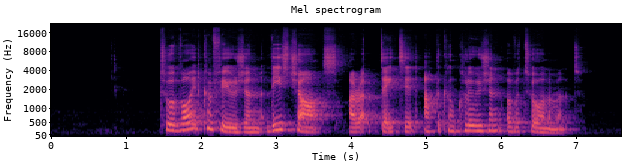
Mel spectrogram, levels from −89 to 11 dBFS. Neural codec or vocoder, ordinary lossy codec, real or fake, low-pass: none; none; real; 19.8 kHz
